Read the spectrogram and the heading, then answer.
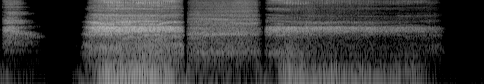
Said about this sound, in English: From this close, he could see all the scars and Tuga's scales. He could hear his raspy, labored breathing.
